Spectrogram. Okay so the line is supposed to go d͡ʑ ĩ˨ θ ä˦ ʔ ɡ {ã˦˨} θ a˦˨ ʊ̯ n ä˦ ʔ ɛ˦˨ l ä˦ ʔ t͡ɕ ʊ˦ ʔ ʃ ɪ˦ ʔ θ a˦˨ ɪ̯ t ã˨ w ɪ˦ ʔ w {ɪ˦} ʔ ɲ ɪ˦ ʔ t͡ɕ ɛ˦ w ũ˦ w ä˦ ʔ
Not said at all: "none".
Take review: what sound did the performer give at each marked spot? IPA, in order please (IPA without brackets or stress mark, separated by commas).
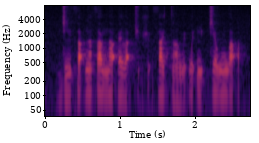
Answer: ã˦˨, ɪ˦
